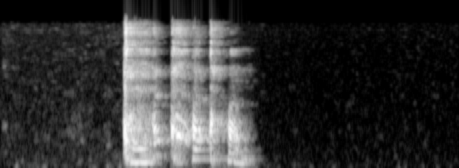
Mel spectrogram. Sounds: Cough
